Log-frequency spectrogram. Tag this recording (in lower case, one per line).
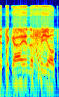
man speaking
human voice
speech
